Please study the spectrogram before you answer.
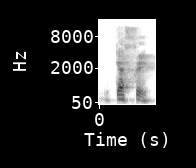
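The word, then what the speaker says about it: café: अलामत इस्तेमाल हुई है काफे के ऊपर तो फ्रांसीसी में चूंकि हम एक की आवाज को आ प्रोनाउंस करते हैं इसलिए हम इंग्लिश की तरह इसको कैफे नहीं बल्कि काफे प्रोनाउंस करते हैं तो काफे का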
